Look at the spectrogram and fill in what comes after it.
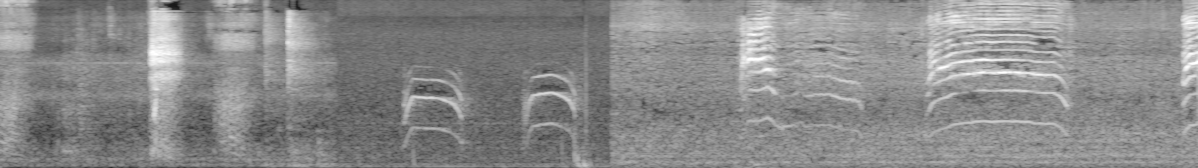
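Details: Domestic cat meowing in a series of drawn-out, arched, harmonic-rich calls. Two short meows come mid-clip, then longer wavering ones toward the end. A person talks to it early on, calling it vicious and mad; soft background noise throughout.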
